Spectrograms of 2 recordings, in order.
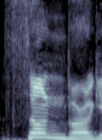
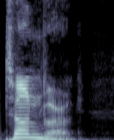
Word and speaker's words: Thunberg: It's not Thunberg. You don't pronounce the H. Took me a while to cotton on to that. It's Greta Thunberg.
